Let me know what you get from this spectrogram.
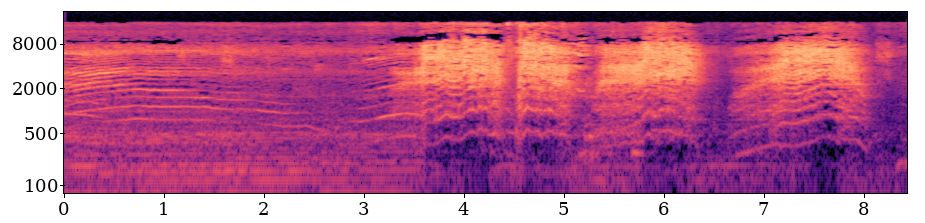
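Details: Real cat fight: a long, sinking moan of a yowl gives way to loud, harsh spitting hisses in three or four explosive bursts, with a rising growl between them.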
